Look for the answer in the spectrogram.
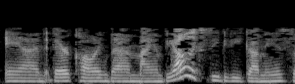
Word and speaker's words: Bialik: It's Bialik, right? Am I doing that correctly? – Yeah, you got the last name right, Mayim Bialik.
